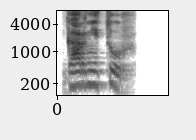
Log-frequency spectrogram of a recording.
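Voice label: "qarnitur", Azerbaijani; Orfoqrafiya Lüğəti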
